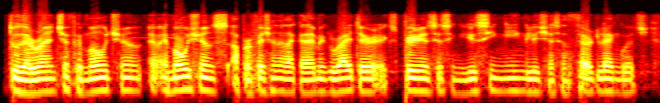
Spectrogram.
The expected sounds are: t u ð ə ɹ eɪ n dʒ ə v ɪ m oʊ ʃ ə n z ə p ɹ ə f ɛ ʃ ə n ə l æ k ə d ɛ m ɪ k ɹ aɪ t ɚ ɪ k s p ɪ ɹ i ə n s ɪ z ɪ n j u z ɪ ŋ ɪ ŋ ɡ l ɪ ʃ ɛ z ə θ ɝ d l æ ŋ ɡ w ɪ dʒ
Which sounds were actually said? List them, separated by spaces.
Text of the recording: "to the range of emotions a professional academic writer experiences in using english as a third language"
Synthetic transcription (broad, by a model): t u ð ə ɹ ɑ n tʃ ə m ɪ m oʊ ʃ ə n s ə p ɹ ə f ɛ ʃ ə n ə l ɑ k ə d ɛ m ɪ k ɹ aɪ t ɚ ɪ k s p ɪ ɹ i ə n s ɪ s ɪ n j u s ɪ ŋ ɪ ŋ ɡ l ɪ ʃ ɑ s ə θ ɝ d l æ ŋ ɡ w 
